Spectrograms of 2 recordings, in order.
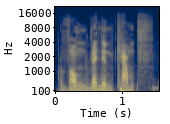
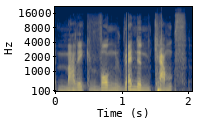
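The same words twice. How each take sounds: First: Von Rennenkampf drawn out slowly and loudly; savoured name. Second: Marek von Rennenkampf, slow and loud, every syllable relished; savoured name. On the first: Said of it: "I'm gonna change my name to that". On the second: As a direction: roll out von Rennenkampf slowly and loudly. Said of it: "What an amazing name". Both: Shown as a demonstration.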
